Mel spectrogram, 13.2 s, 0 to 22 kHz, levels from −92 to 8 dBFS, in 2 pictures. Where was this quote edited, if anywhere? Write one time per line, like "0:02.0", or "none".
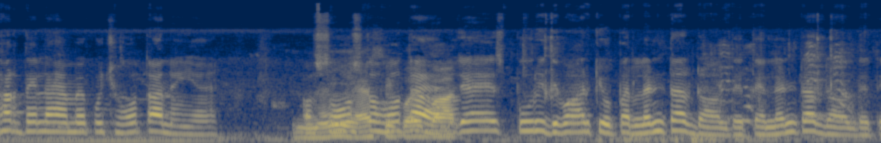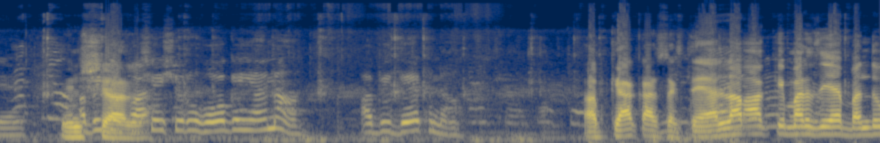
0:03.4
0:07.7
0:12.2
